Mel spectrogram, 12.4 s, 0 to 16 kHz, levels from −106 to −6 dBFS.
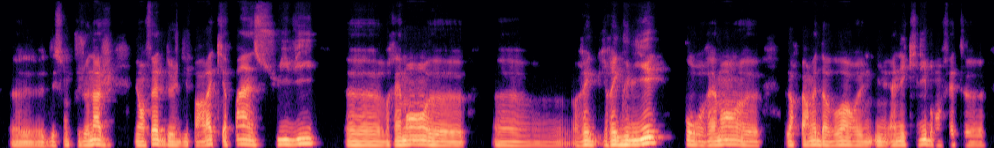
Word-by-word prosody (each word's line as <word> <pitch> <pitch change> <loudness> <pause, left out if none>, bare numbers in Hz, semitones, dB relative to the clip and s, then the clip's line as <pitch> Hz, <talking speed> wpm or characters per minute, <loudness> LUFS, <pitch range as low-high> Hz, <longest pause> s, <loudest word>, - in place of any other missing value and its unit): heu, 80 -1 -4
dès 80 +2 -6
son 85 +3 -8
plus 85 - -11
jeune 90 +4 +2
âge. 105 -7 +2 0.3
Et - - -4
en 85 - +2
fait, 100 +1 +3
je 90 - +1
dis 85 +1 -6
par 80 0 -3
là 105 - +4
qu'il 105 -3 -4
y 90 - -6
a - - -22
pas 110 0 0
un 105 -3 +2
suivi, 110 +5 +1 0.4
heu, 90 -1 +1
vraiment, 95 +5 +2
heu, 85 -2 0 0.3
heu 80 -1 -4 0.6
régu 95 +2 -1
régulier 105 +9 +6 0.2
pour 95 -4 0
vraiment, 100 +2 +1
heu, 80 -1 -3 0.3
leur - - -3
permettre 95 +1 0
d'avoir 90 0 0
une 85 -1 -4
une 85 -1 -3
un 90 - -1
équilibre 100 +2 -1
en 85 - -10
fait, - - -10
heu, 80 -1 -7
90 Hz, 185 wpm, -23 LUFS, 85-100 Hz, 0.6 s, régulier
